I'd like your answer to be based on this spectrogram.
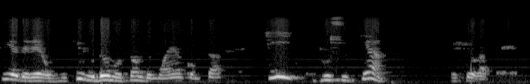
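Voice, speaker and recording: High, lively male interviewer. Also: moderate pace, slightly rough, faint music behind, low-quality recording. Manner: probing, insistent questioning. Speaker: TV host, interviewer.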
